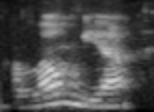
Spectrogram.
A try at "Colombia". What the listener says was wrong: What's with the U? It's Colombia.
